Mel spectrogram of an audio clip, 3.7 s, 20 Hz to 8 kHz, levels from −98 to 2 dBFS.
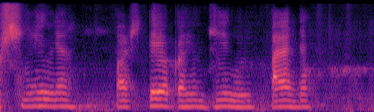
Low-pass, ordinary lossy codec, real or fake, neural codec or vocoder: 7.2 kHz; none; fake; codec, 16 kHz, 1 kbps, FreqCodec, smaller model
